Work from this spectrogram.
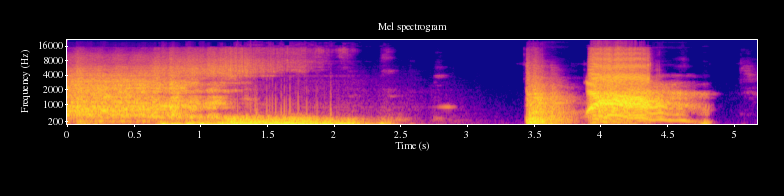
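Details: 1962 Ford Falcon gasser in cold weather after distributor gear replacement: slow, uneven cranking churn for a couple of seconds that never catches; owners think an engine block heater is needed.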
